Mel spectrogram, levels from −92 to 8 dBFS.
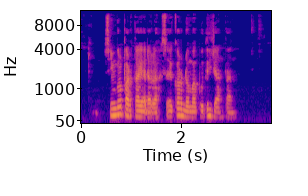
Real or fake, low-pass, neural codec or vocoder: real; 10.8 kHz; none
